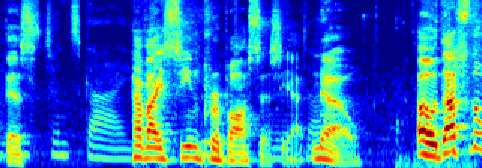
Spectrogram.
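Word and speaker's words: proboscis: In the middle of a probosus run. Nice. Is that C actually pronounced? Wait, wait. How do you pronounce this word? Probosus. Both are valid. Both soft sea and hard sea are valid.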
